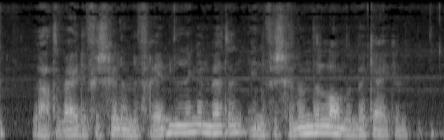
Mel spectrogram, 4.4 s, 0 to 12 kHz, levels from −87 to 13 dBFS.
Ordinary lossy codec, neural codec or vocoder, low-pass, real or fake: AAC, 64 kbps; vocoder, 48 kHz, 128 mel bands, Vocos; 10.8 kHz; fake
